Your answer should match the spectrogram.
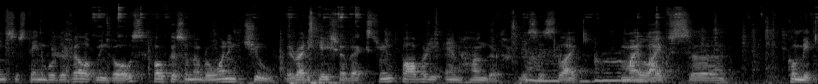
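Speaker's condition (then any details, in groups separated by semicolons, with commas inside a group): No condition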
